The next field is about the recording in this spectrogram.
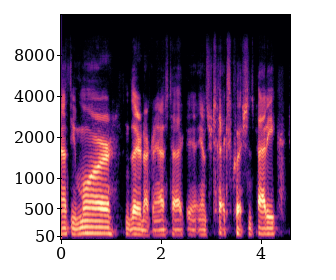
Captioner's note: chuckles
